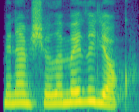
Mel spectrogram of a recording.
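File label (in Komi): менам сьӧлӧмӧйлы лёк, Komi, female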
